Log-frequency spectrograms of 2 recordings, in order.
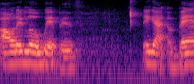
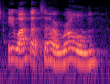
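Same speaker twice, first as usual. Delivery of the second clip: usual speaking voice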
